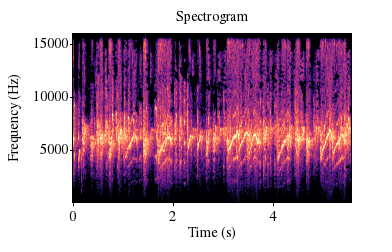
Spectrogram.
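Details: Sunbird lure sound used by bird trappers to draw birds together and to tutor caged birds: dense, high, thin chirps with quick rising and falling sweeps, overlapping almost without pause, with scattered dry clicks.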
